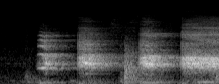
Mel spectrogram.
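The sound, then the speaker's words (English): Four loud, squeaky creaks like floorboards under slow footsteps, made as foley by rubbing a wet rag on wool to match a performer's footsteps in a demonstration; each drawn-out, nasal groan is close to the next in a steady rhythm, with no voices. “do some creaky floorboards for us.”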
